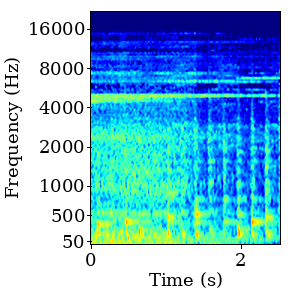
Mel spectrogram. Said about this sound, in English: As the train arrived, the crowd surged forward. I was too close to the platform edge, lost my balance, and fell into the path of the oncoming train.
